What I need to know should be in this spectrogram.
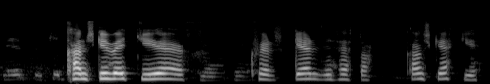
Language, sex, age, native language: Icelandic, male, 11, Icelandic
